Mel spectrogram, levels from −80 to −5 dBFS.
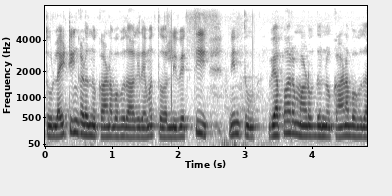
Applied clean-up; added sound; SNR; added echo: none; none; none; none.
